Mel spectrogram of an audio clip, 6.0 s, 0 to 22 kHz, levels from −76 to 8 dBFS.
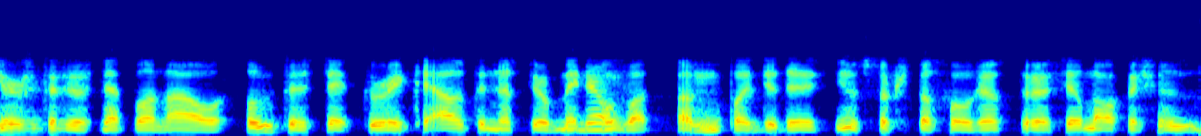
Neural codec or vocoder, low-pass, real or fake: codec, 16 kHz, 0.5 kbps, FunCodec, trained on LibriTTS, 25 frames a second; 7.2 kHz; fake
